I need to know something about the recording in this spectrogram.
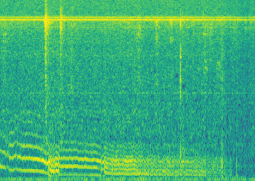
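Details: Pet cat, female, on her owner's lap indoors, growling at being petted after a cough; low rumbling growl sliding downward in pitch, followed by a steady vibrating rumble, under a constant electrical hum.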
